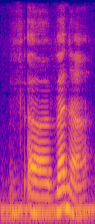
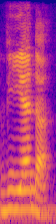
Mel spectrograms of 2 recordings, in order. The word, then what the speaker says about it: Vienna: The count's subordinates were everywhere east of Vena. Vena, I know it's a I know it's I know it's in Rome. I just can't pronounce it. V Vienna. There we go.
